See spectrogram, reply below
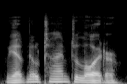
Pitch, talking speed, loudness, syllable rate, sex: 100 Hz, 280 wpm, -16 LUFS, 6.3 syllables/s, male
